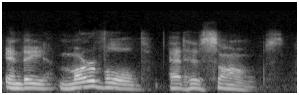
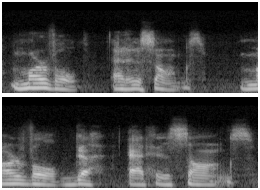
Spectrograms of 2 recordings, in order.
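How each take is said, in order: First: Marveled leaned on, rest said lightly; stress on marveled. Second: Marveled said alone, then at his songs slowly; marveled drawn out, then paused. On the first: Vlogger repeating the clip line, marveled stressed. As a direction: hit the word marveled first. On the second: Vlogger mocking the clip line, drawn-out Marveled. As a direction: pause after Marveled, slow the rest. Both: Shown as a demonstration.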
